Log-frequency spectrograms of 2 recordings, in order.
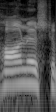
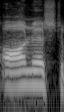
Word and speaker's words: honest: And will you say an honest man or a honest man? An honest man. H is silent.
